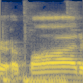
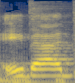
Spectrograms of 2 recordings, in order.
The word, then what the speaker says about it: Abad: Most people pronounce it either Abad or Abad. I kind of grew up pronouncing it Abad because my dad's white, but he's like at least part Filipino, and my mom's full Filipino.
